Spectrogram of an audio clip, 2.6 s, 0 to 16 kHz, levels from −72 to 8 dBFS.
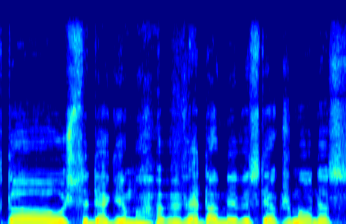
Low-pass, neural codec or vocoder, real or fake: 14.4 kHz; none; real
